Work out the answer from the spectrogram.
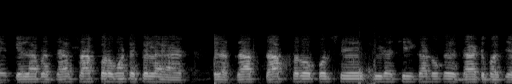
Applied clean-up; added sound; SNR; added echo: neural separator model SepFormer DNS4.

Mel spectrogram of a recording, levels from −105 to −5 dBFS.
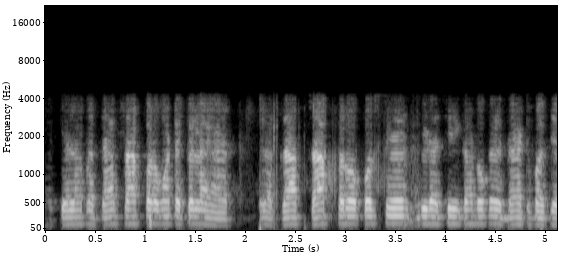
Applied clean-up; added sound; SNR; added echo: neural mask model DeepFilterNet 3.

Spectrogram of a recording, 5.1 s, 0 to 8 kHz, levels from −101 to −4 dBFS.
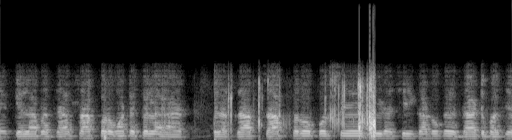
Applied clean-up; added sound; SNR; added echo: none; Telephone; 1 dB; reverberation time 0.2 s.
